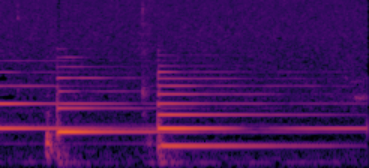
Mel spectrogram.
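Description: Piano notes played slowly one at a time in a descending right-hand pattern: F, E-flat, then the lower F. A new note sounds about a third of a second in and a lower one about a second in, each left to ring.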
